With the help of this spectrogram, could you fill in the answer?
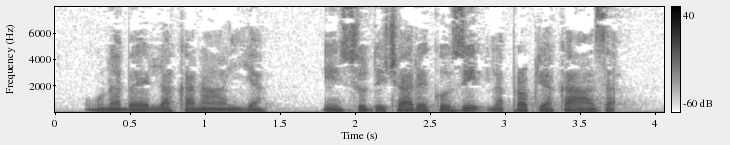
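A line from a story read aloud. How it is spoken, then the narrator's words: Murmured. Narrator (Italian): prima d'addormentarmi, mormorai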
